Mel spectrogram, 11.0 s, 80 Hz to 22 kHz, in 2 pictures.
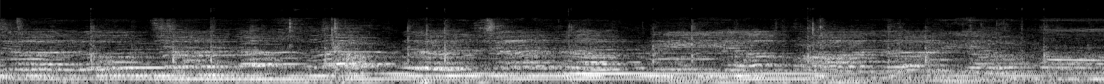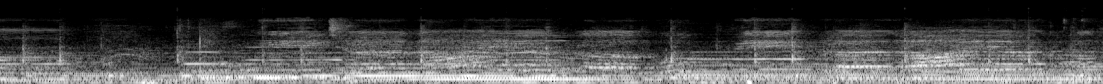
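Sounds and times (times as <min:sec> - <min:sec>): girls singing in unison: 0:00.0 - 0:11.0.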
